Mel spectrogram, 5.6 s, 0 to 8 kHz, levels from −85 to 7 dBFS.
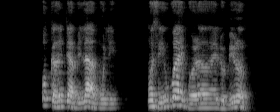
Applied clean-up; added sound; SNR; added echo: neural mask model DeepFilterNet 3.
